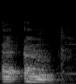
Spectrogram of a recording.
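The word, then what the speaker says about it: Ham: Me desculpa, eu falei lã, mas é an.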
